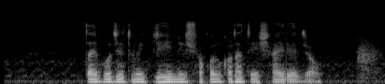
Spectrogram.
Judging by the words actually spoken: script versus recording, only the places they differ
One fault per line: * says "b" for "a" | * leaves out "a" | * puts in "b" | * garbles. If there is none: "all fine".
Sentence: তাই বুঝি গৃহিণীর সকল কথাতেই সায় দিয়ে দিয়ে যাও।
* puts in "তুমি"
* leaves out "দিয়ে"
